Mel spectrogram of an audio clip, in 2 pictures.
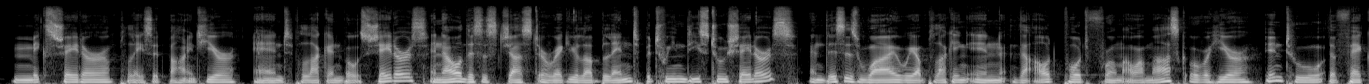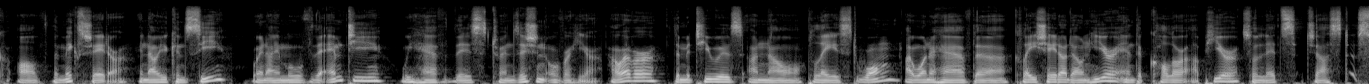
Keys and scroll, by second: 16.6 g.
